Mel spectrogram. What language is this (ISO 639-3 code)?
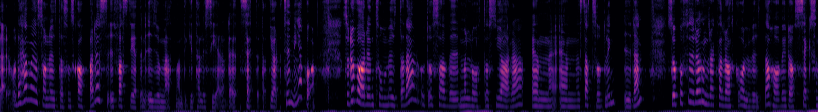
swe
